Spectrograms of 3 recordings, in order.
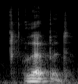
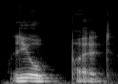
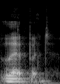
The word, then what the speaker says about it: leopard: and from Asia but the interesting thing that you don't pronounce o so not Le Leo pad bad like with Leo but just leopard leopard why we use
